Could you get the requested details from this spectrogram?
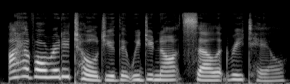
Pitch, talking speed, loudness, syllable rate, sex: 230 Hz, 250 wpm, -17 LUFS, 5.5 syllables/s, female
